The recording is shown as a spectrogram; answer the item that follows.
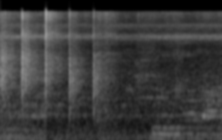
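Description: A quick run of about five sharp smacks, roughly four a second, in the first second, followed by a voice near the end.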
